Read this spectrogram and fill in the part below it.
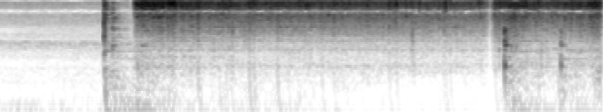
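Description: Chopped onion hits hot oil in a pan for brinjal foogath, a sudden loud sizzle that settles into a steady hiss, with a stir or second splash near the end.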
